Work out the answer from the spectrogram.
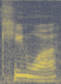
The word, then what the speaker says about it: quinoa: it on the box it's not phonetically correct but it's pronounced quinoa and you said there's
